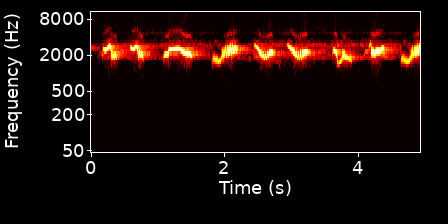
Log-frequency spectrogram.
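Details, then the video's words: Pale-breasted thrush singing: a steady series of clear, mid-pitched whistled notes, each a short slurred phrase that dips or rises and falls, about two per second, on a silent background. "Sabiá branca"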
